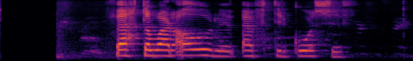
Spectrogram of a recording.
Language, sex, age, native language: Icelandic, male, 8, French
